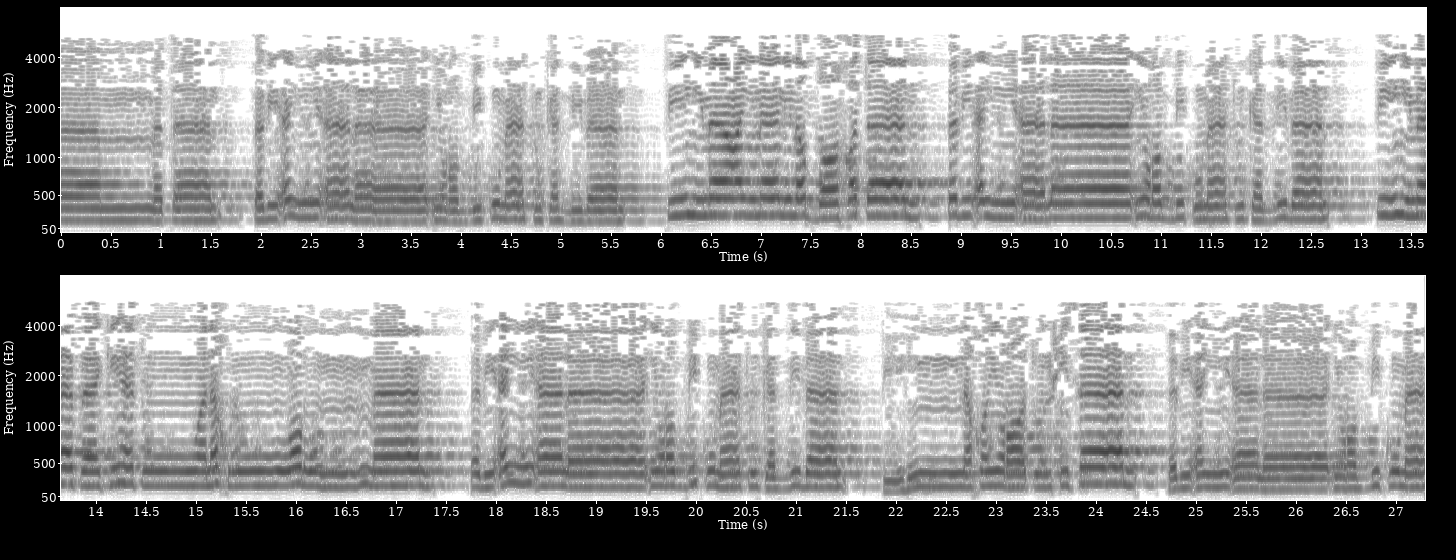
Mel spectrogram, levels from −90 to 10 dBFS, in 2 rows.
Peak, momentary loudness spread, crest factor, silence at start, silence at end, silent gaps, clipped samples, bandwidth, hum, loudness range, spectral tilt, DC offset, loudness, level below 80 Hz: -10 dBFS; 11 LU; 16 dB; 0 s; 0 s; none; under 0.1%; 5.8 kHz; none; 5 LU; -9.5 dB/octave; under 0.1%; -26 LUFS; -80 dBFS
